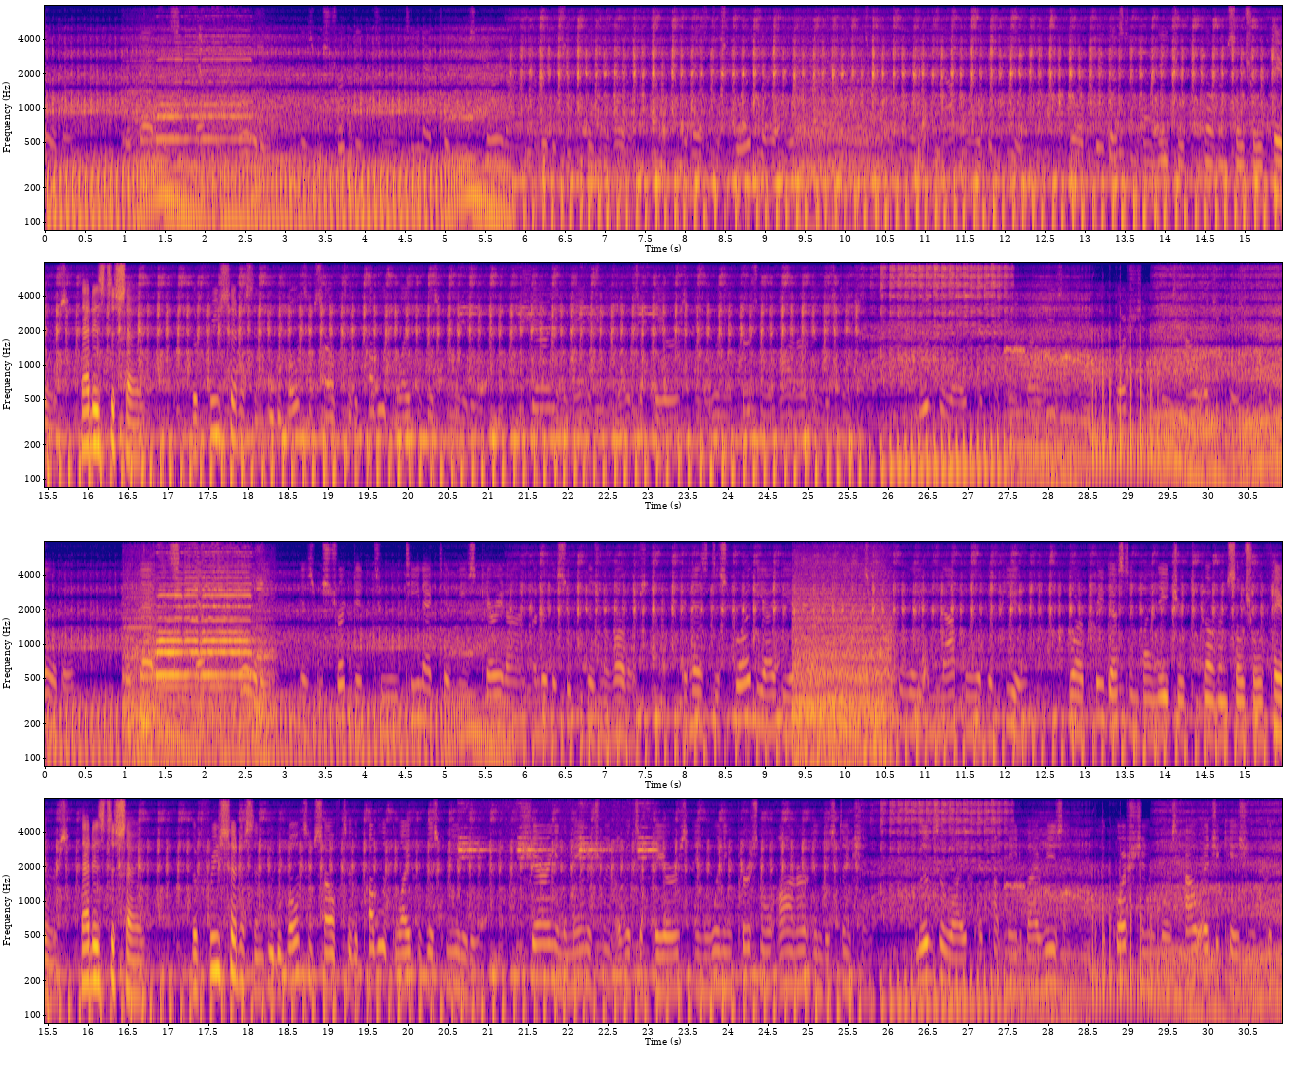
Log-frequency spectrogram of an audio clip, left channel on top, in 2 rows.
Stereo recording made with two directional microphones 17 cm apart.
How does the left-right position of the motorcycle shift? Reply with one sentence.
In this clip you hear the motorcycle stay in one place.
